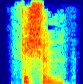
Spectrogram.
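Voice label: "fission", English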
